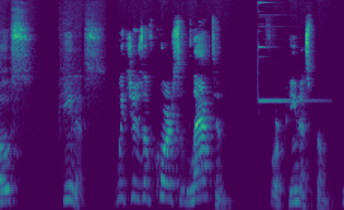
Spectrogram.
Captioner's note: ding sound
